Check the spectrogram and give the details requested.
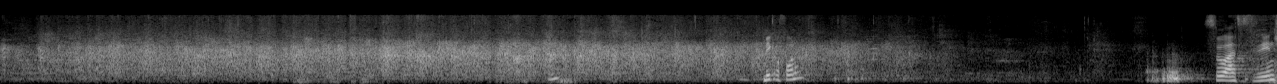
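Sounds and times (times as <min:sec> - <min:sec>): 
polite applause: 0:00.0 - 0:09.8
speech: 0:07.6 - 0:08.2, 0:12.2 - 0:12.7.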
